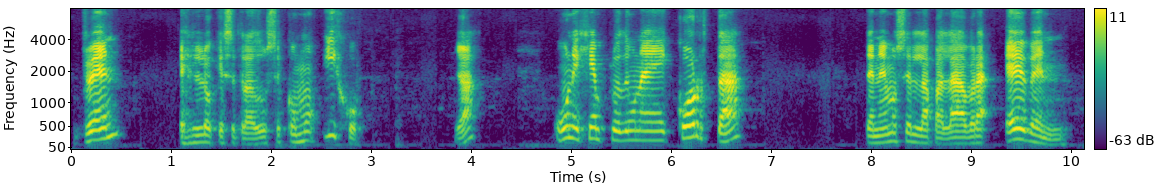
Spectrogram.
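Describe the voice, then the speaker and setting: A man teaching an online language lesson, explaining slowly and patiently and often pausing to check that students follow. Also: fairly high pitch, sing-song, fairly bright tone. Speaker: Hebrew teacher.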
